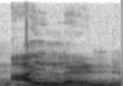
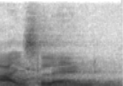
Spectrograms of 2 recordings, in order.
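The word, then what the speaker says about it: island: तो बच्चों इसको बोलेंगे आइलैंड। मैंने बहुत बच्चों को मिस्टेक करते हुए देखा है। इसको बोलते हैं लोग आइसलैंड। ये गलत है। ये बोलेंगे आइलैंड। क्या बोलेंगे? आइलैंड।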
